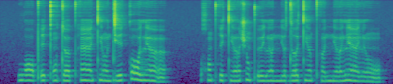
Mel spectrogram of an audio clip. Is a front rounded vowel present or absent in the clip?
present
